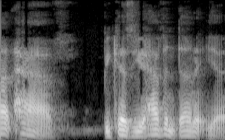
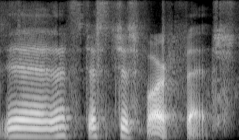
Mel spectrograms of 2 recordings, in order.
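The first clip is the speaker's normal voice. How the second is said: dismissive doubter; 9 semitones higher, slower than usual. Retold or imitated. Mocking the type of person who calls dreams far-fetched, high and dismissive. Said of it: "you could say".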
